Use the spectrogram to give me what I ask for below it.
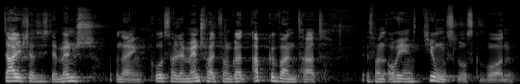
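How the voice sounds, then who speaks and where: A man delivers a sermon in an earnest, measured voice at an ordinary middle pitch, with a sharp tone. He develops his points by putting rhetorical questions to the congregation.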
